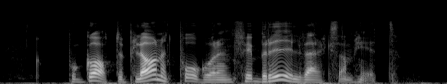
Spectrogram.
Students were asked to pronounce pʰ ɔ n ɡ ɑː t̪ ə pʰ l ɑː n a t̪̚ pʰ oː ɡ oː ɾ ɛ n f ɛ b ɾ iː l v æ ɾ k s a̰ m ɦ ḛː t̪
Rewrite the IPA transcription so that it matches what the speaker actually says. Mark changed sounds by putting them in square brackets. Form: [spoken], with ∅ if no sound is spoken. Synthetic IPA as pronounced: pʰ ɔ [∅] ɡ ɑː t̪ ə pʰ l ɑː n [ə] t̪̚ pʰ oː ɡ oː ɾ ɛ n f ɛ b ɾ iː l v æ ɾ k s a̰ m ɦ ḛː t̪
